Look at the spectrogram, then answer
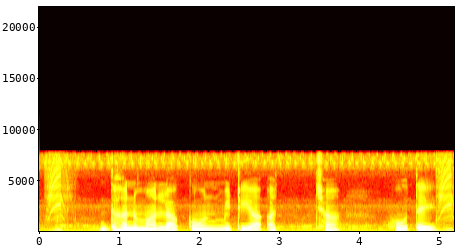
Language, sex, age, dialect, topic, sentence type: Magahi, female, 25-30, Central/Standard, agriculture, question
